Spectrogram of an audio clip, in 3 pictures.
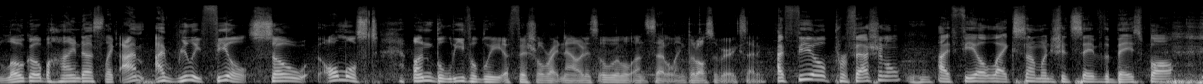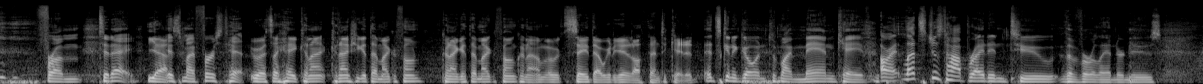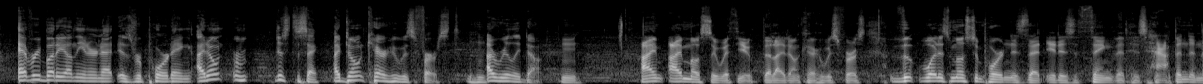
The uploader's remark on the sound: live from the Winter Meetings in San Diego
